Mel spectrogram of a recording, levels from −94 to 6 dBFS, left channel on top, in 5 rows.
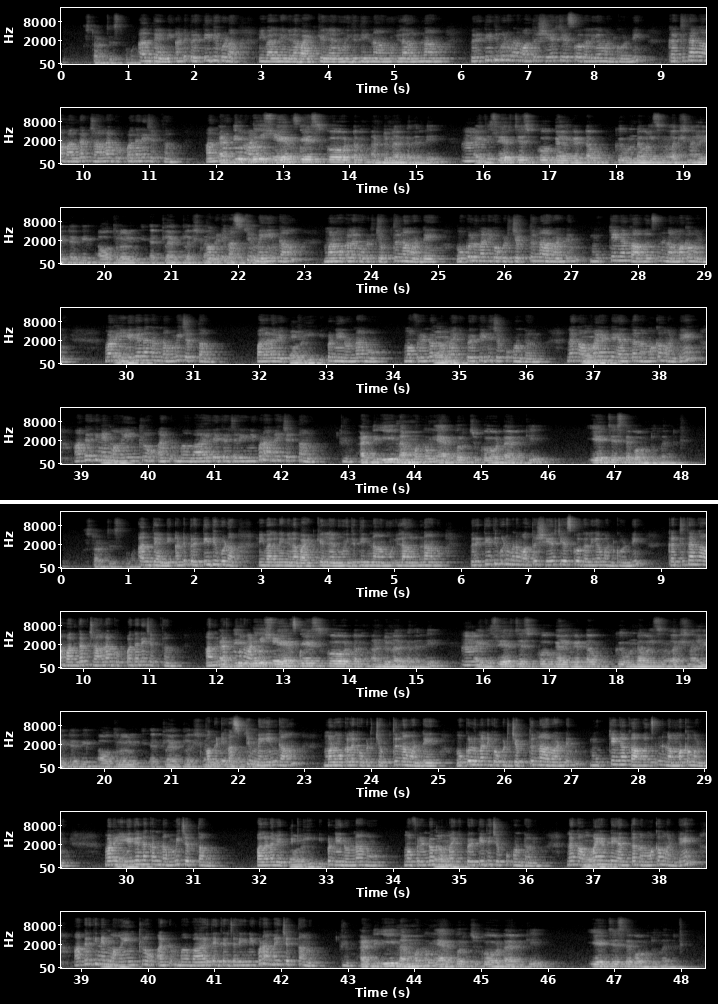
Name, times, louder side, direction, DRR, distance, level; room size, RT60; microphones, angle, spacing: voice 1, 0.5-1.2 12.0-15.3 15.8-17.8 18.0-22.3 29.8-30.2 32.4-32.8 34.6-35.0 36.8-37.2 39.3-39.6 43.2-45.9 46.6-47.9, equal, 30° left, -4 dB, 3.4 m, -26 dB
voice 2, 1.1-5.7 6.1-8.7 9.1-11.4 11.8-13.5 15.7-16.0 21.5-22.9 23.3-25.0 25.3-29.1 29.7-31.3 32.0-33.8 34.2-36.2 36.6-42.5 42.9-43.1, right 1 dB, 60° right, 1 dB, 1.6 m, -28 dB
7.8 x 5.6 x 5.3 m, 0.71 s
head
